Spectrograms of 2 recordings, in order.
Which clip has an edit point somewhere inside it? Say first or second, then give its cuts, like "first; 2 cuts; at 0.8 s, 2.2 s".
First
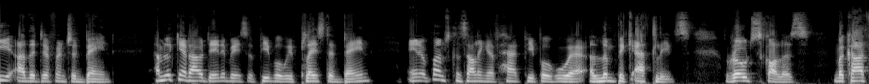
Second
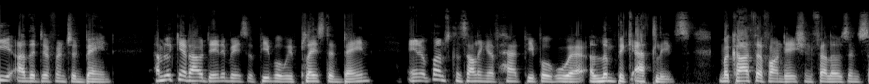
second; 1 cut; at 7.1 s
